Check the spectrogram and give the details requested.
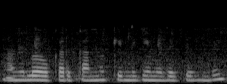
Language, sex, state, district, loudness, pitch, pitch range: Telugu, female, Andhra Pradesh, Krishna, -32 LUFS, 195 Hz, 190-200 Hz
